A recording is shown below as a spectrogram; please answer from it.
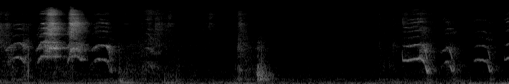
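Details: Pet fennec fox Djinn makes soft, high whimpering chirps, short rising-and-falling notes in quick pairs, then a long quiet pause before another cluster of whining chirps.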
